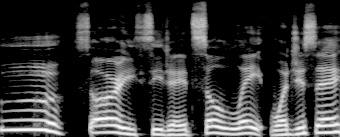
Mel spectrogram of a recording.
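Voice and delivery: put-on drowsy voice. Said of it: "I'm so sleepy".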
